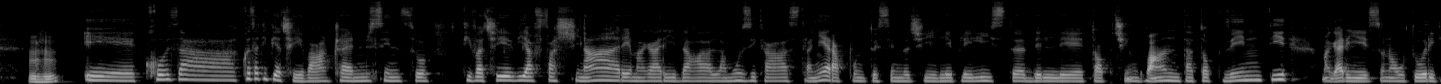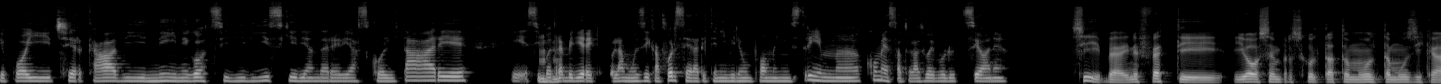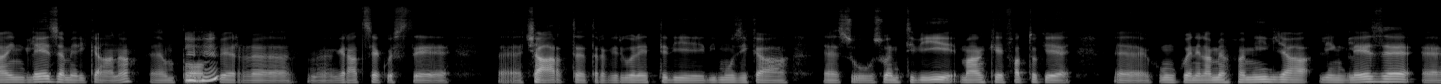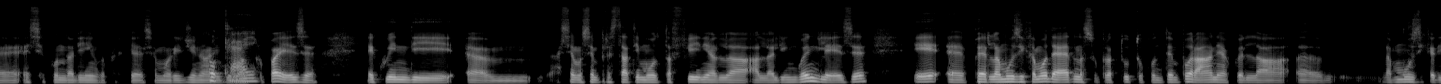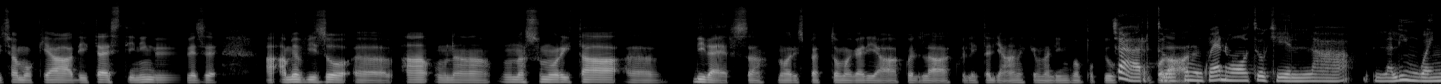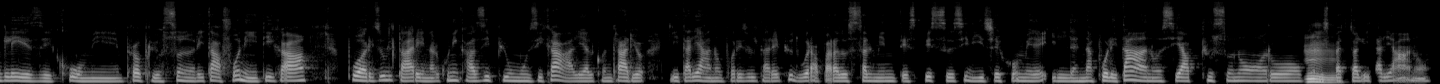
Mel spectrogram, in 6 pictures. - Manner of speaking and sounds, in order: "Cioè" said as "ceh"; in English: "mainstream?"; in English: "chart"; other background noise
- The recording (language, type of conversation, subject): Italian, podcast, Che ruolo hanno gli amici nelle tue scoperte musicali?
